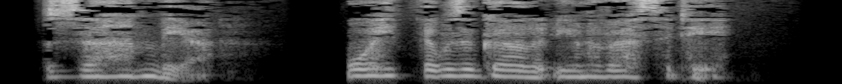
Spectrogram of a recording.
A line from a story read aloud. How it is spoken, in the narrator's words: Oliver Spike went on in his weary, wintry voice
